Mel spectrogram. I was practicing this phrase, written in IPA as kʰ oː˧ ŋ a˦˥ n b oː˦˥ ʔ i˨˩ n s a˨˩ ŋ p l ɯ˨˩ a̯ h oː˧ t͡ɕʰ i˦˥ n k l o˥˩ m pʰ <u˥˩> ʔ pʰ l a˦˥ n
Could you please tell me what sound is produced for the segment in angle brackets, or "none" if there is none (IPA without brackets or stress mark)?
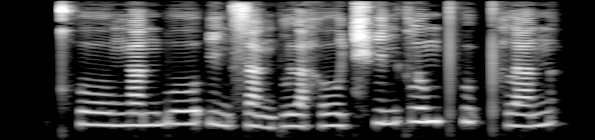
u˥˩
